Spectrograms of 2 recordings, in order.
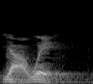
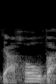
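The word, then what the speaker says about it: Yahweh: 那当然我说我想师母已经说过了，这个耶和华这个中文的翻译呢，更准确的翻译应该是，这个发音应该是亚卫，亚卫不是亚侯吧，那是过去的时候我们不太知道这个字该怎么发音，因为当时在旧约圣经的希伯来文它没有赋予这个母音。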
